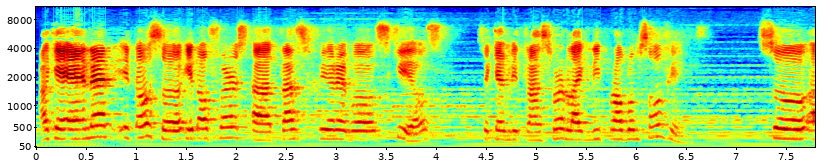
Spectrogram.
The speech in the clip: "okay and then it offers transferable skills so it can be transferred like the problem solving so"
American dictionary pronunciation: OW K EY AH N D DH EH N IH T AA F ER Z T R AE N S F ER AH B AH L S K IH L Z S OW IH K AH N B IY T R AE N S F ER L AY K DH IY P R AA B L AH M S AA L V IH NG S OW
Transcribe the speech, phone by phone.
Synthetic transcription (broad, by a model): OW K EY AH N D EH N IH T AA F ER S T R AE N S F ER AH B AH L S K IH L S S OW IH K AH N B IY T R AE N S F ER L AY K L IY P R AA B L AH M S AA L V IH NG S OW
